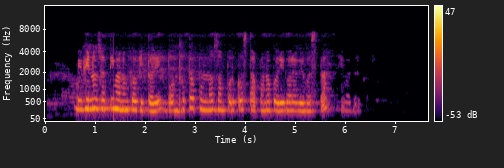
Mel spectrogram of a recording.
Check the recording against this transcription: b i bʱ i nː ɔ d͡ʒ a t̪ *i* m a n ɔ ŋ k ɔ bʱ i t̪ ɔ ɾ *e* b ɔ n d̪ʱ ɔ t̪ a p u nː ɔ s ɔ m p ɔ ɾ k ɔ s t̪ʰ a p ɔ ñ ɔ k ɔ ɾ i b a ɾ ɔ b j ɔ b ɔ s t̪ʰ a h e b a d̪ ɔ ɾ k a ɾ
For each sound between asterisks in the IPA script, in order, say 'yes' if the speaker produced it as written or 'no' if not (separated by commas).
yes, yes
